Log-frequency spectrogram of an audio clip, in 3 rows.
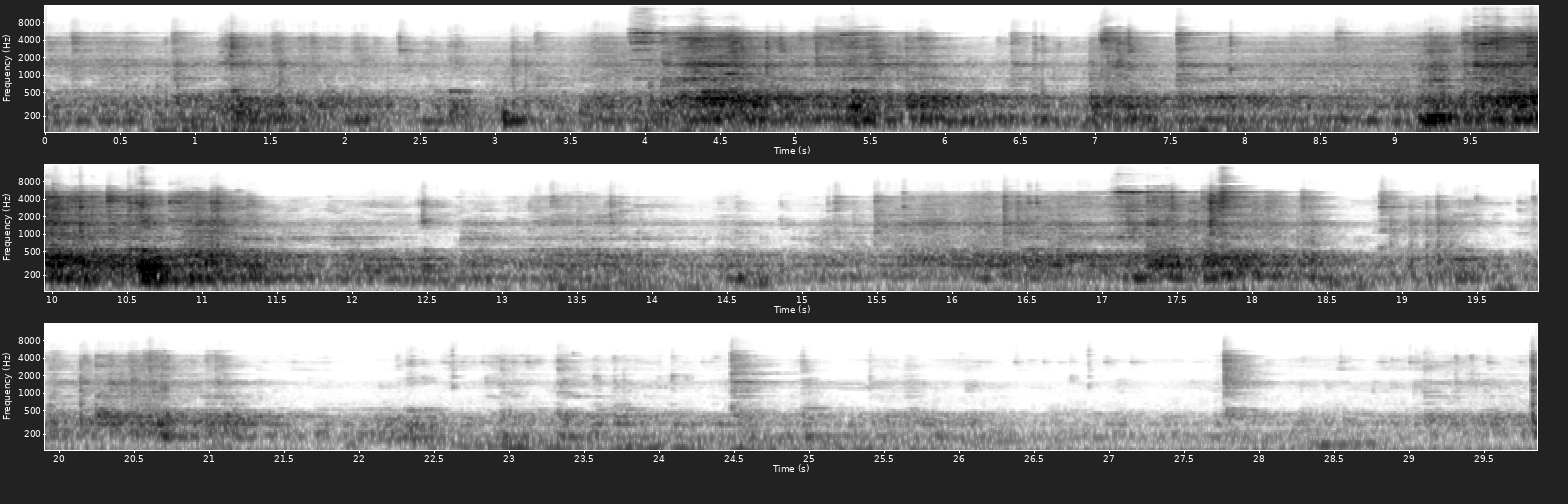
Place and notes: Šv. Stepono g., Vilnius, Lithuania - Construction site wire fence
Dual contact microphone recording of a construction fence. Dynamic sounds - footsteps and cars resonating through the wires, as well as sudden gushes of wind rattling the fence. Recorded using ZOOM H5.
